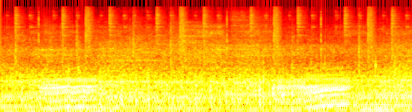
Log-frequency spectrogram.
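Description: Ducati Scrambler motorcycle engine running steadily and loudly nearby on a summit ride, a continuous low drone with rising pitch sweeps around the first and fifth seconds, no talking.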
